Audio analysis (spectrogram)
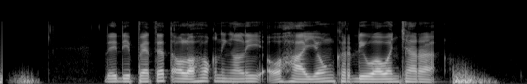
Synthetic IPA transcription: dedipɛt̪ɛt̪ɔlɔɦɔk̚niŋaliɔɦajɔŋkɨrdiwawaɲt͡ʃaɾa

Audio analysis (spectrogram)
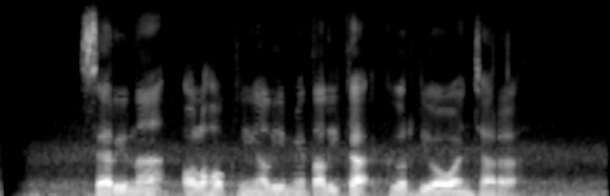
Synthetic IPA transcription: sɛɾinaɔlɔɦɔk̚niŋalimɛt̪alikakɨrdiwawaɲt͡ʃaɾa

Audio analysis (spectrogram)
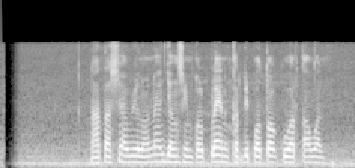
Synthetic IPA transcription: nat̪asiawilonad͡ʒaŋsimpəlplɛnkərdipɔt̪ɔkuwart̪awan

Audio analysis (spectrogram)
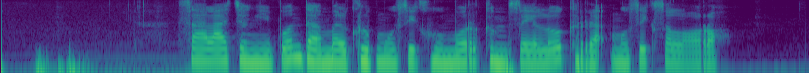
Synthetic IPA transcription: salad̥ʒ̥ə̤ŋipʊnd̪a̤məlɡ̥ɾup̚musɪk̚ɦumʊrɡ̥ə̤mseloɡ̥əɾaʔmusɪk̚səlɔɾɔh

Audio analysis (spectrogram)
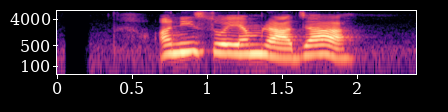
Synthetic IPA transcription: ʌniswojʌmɾad͡za

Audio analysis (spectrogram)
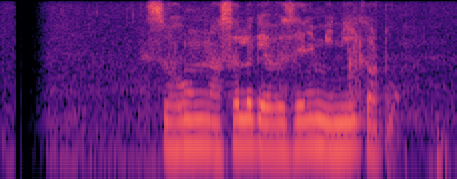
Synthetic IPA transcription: suɦunːasələɡæʋəs̬eneminiːkaʈu

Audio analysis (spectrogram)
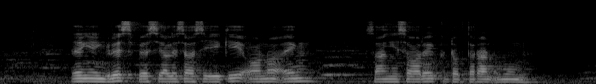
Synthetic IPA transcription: ʔɪŋiŋɡɾɪspesialisasiːkiɔnɔʔɪŋsaŋisɔɾekəɖ̥ɔ̤k̚t̪əɾanumʊm

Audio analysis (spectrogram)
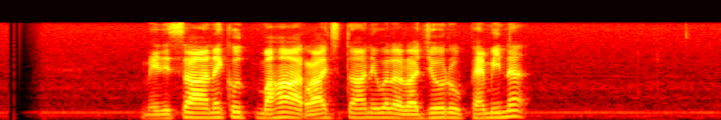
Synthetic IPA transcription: menisaːɐnekut̪mɐɦaːɾaːd͡ʒɐd̪aːniʋɐlɐɾɐd͡ʒoːɾupæminɐ

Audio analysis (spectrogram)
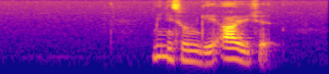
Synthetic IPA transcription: minisunɡeʔaːjut͡ʃə̰

